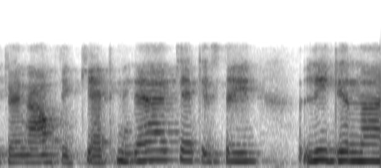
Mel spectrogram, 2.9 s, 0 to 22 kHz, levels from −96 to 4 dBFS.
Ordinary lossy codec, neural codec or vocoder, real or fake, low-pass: Opus, 16 kbps; codec, 32 kHz, 1.9 kbps, SNAC; fake; 7.2 kHz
